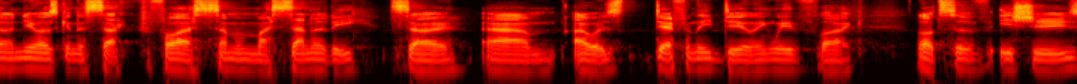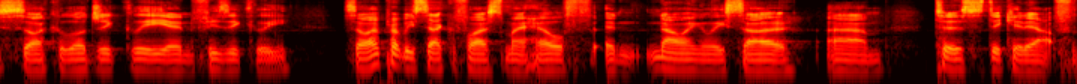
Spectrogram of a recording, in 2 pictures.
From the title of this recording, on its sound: Retirement Party LIVE from Torquay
